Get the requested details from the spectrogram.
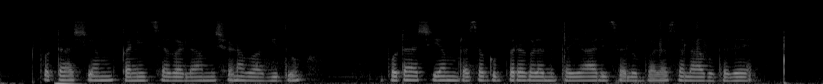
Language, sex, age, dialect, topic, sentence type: Kannada, female, 18-24, Coastal/Dakshin, agriculture, statement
